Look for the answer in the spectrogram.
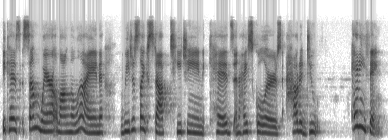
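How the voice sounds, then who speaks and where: A woman's voice: on the high side, measured pace. A woman hosting a podcast in a casual, chatty way, gushing and exclaiming as she talks. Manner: gushing, exclamatory, animated reactions. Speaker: podcast host.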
